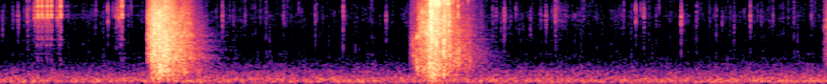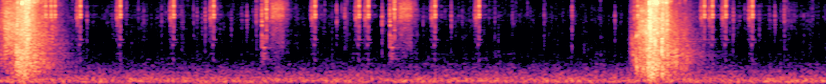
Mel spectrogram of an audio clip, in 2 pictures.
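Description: A soft whoosh sounds several times.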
